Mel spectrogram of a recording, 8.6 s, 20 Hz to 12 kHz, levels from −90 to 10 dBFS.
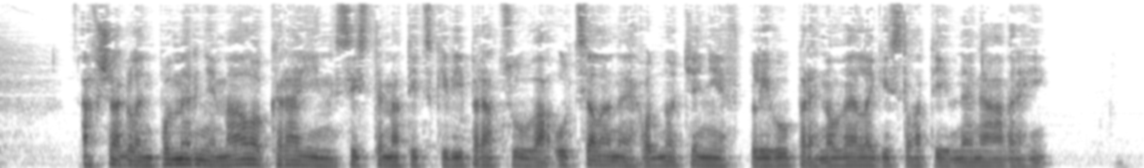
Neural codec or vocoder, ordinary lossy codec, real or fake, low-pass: none; MP3, 48 kbps; real; 10.8 kHz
